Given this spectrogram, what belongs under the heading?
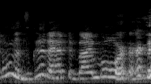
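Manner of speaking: high-pitched mock enthusiasm, laughing; teasing mimicry. Teasing a friend who bought nasty drink, high laughing mimicry. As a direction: imitate a friend's eager praise, breaking into laughter.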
